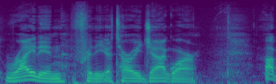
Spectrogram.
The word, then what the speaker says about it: Raiden: running through Raiden or as it's uh properly pronounced ryen for the Atari Jaguar I'll be uh pronouncing it as Raiden though just because that's kind of what I'm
